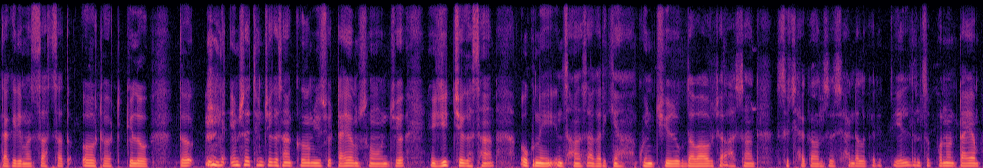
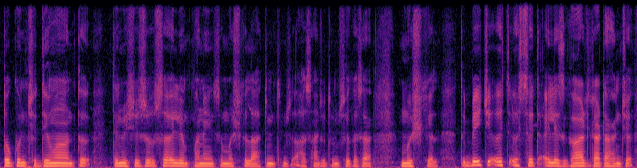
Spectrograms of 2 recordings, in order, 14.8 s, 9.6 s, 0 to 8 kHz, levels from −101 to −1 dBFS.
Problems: none marked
